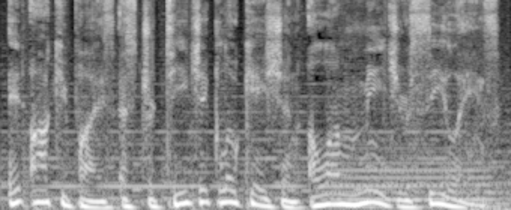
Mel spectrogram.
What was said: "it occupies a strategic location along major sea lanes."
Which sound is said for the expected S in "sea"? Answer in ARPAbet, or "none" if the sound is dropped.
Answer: S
